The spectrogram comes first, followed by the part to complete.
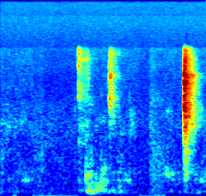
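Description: Near silence with two faint clicks: a soft one about a second in and a sharper one near the end.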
